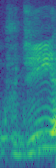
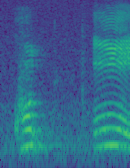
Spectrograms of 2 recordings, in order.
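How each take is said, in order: First: The middle consonant is a 'j' sound. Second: The middle consonant is a plain 'd' sound. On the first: The speaker calls it right. "입을 많이 안 벌리고도 굳이 안에서 도니까" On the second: The speaker calls it wrong. "굿이 이렇게 발음하잖아"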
